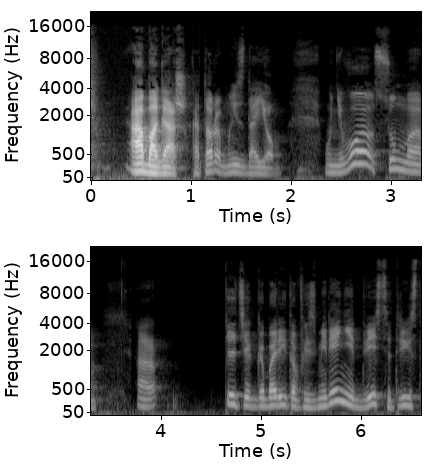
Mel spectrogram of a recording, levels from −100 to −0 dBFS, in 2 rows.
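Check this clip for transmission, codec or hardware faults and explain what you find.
One fault is audible: zipper noise. From 0.65 to 1.34 s, just before "мы сдаем", the level drops by roughly 20 dB in coarse, unsmoothed steps, about a hundred per second. Each jump clicks, giving a fine ticking buzz. The waveform envelope looks like a staircase, and the spectrogram shows faint evenly spaced vertical lines.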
